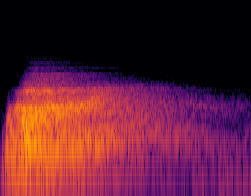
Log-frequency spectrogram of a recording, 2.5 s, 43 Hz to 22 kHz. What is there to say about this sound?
Big sheet wave 2
All the sounds in this pack are the results of me playing with a big 8'x4' sheet of galvanised tin. I brushed, stroked, tapped hit, wobbled and moved the sheet about. These are some of the sounds I managed to create
metal, hard, unprocessed, experimental, metalic, resonant, textural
